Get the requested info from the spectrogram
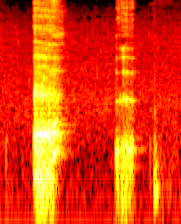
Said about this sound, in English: Oh, that was good. Oh, that was a little girthy. Had a little bit of movement to it, but that was a good fucking burp. That was a really good burp.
